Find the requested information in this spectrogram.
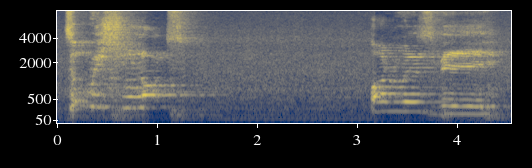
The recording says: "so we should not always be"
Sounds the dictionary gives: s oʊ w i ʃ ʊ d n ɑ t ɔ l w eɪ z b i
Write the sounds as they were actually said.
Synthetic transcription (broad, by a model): s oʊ w i ʃ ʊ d n ɑ t ɔ l w eɪ z b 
